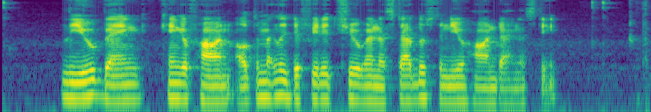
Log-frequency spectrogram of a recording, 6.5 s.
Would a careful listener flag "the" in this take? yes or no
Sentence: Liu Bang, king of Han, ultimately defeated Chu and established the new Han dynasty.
no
